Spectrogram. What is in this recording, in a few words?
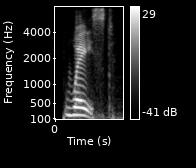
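"waste", American English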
